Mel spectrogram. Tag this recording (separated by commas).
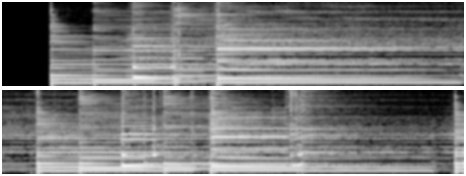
Acoustic guitar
